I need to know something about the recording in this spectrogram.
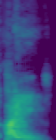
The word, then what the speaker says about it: phi: Bracket में इसका pronunciation लिख लो PHI, फाई।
